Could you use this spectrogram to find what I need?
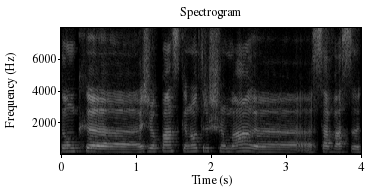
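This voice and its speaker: A woman with a Romanian accent speaks at a fairly low pitch. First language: Romanian (speaking French). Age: 50s. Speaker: personal development coach. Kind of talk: live-streamed interview. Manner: hesitant, frequent fillers.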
